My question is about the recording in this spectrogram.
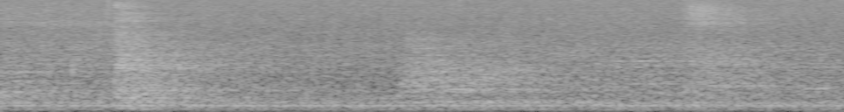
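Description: Steady low hum of a hydraulic elevator's machinery, with a single knock about half a second in.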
